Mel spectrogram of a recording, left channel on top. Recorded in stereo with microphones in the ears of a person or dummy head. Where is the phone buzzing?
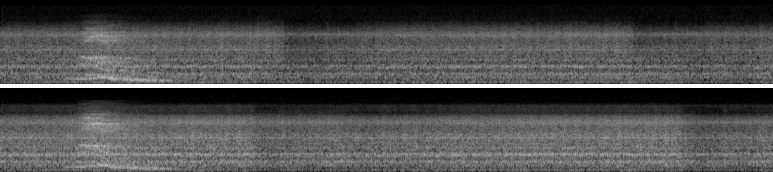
No phone buzzing in this recording.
